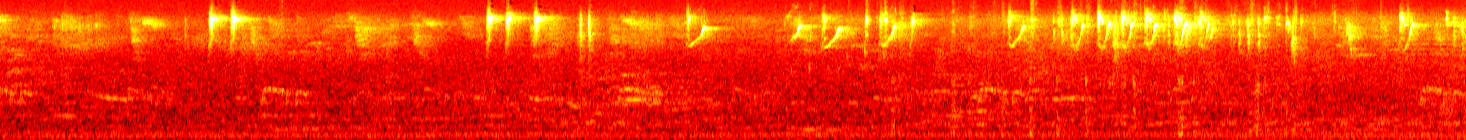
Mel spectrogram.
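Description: Small birds chirping: many short, high notes and quick downward-sweeping calls, growing busier about halfway through.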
